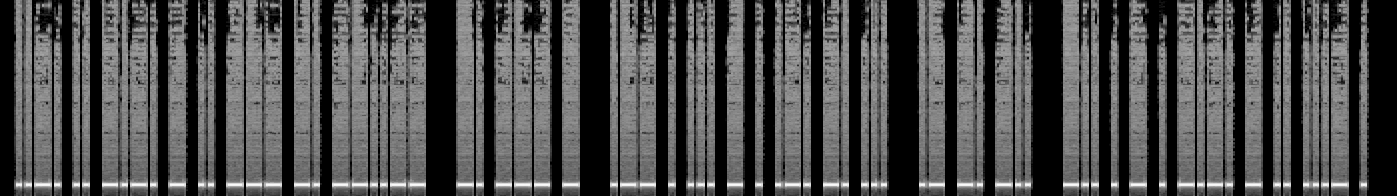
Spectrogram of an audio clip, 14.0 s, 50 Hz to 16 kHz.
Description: Morse code, heard as a keyed tone, about 25 wpm, 1000 Hz. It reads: FICTION, NOT WESTERNS AND DETECTIVE
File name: qotdfiles / 25wpm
